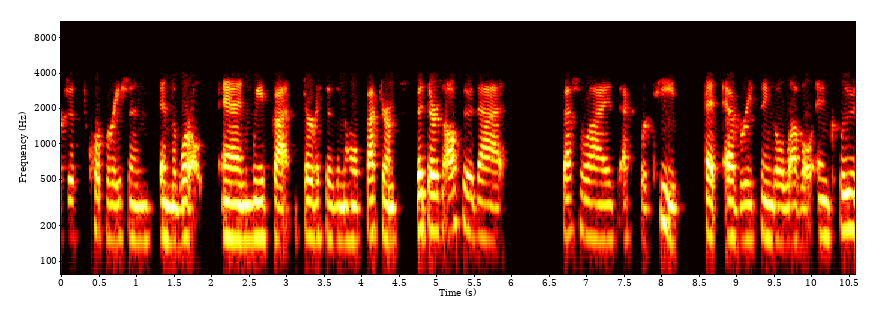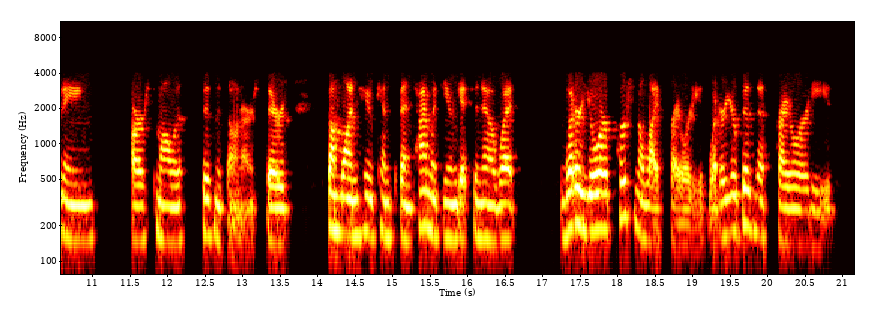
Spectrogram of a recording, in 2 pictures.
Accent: Kansas, United States; moved away; I grew up in Kansas, so I went to Kansas State University

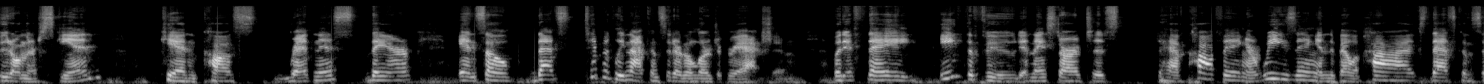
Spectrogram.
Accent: Arkansas, United States; now in Kansas City, United States; in Arkansas, from where I'm from, there's a lot of pine pollen

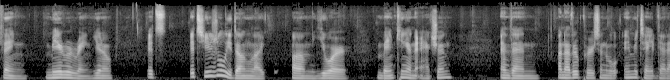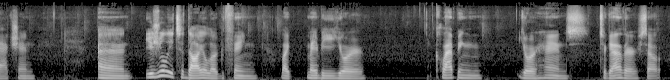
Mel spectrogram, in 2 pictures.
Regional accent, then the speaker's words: Philippines; accent: Filipino; we actually have a very strong Filipino accent

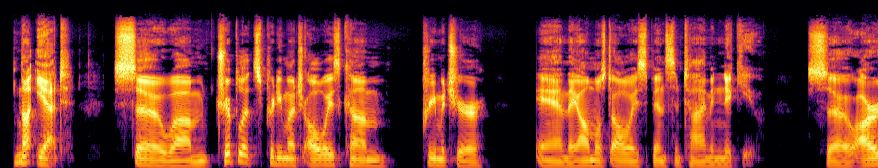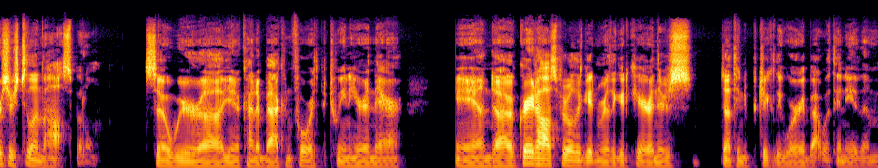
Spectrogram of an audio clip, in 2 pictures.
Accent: Lubbock, Texas, United States; when I was young, growing up in Lubbock, we had two newspapers

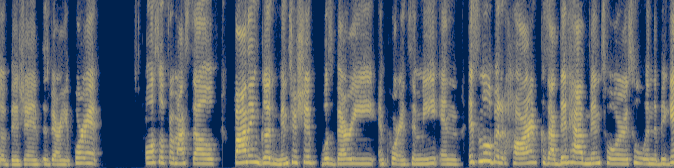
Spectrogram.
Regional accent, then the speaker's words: New York City, New York, United States; I grew up in the Bronx, was raised by a mother who's pretty much a single mother

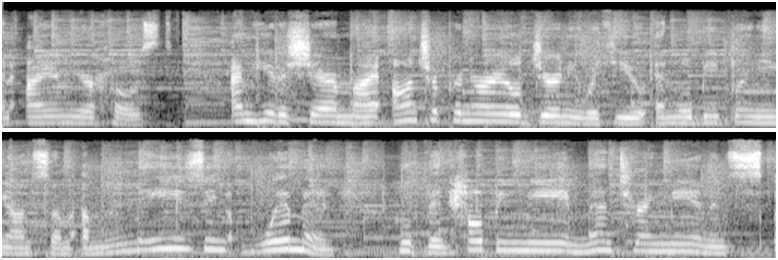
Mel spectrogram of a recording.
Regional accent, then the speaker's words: Colorado, United States; so close to my heart because it went through my hometown

